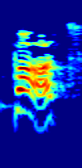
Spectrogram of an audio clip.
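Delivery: loud stressed but; a big but; emphatic but. Real, not acted. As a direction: lean hard on but. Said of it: "this is the big but".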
